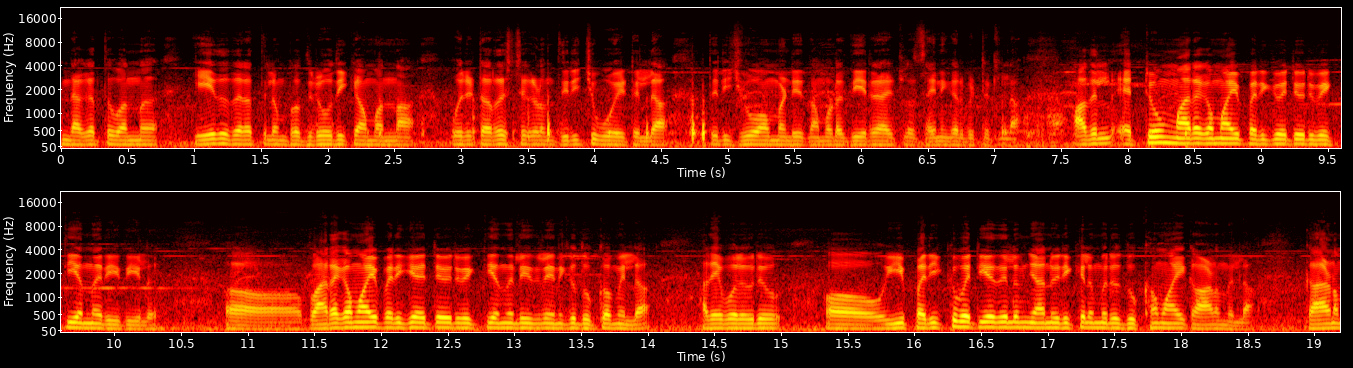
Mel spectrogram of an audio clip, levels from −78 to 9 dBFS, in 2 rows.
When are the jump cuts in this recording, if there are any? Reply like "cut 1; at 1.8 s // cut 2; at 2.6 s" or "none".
cut 1; at 7.4 s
